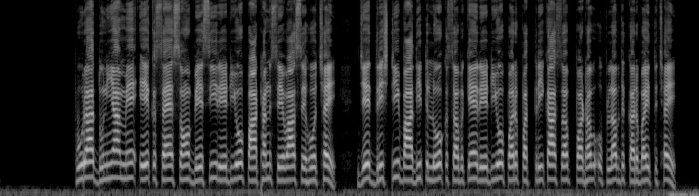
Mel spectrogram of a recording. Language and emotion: Maithili, neutral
